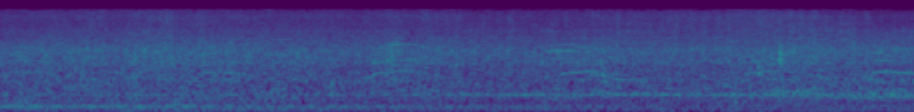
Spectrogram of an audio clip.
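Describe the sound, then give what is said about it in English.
A neighbouring boat at a fish farm blows fish feed into the pen beside it: a steady, loud mechanical whoosh over a low engine drone, continuous for the whole stretch with water and wind noise around it. “Now there's a feeding frenzy going on in the pen we're beside, because the man in the next door boat is blowing out all the feed.”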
